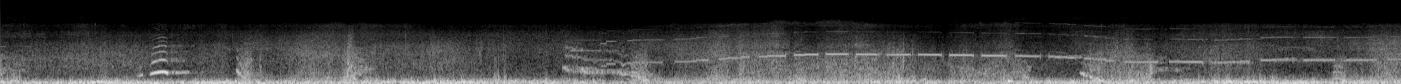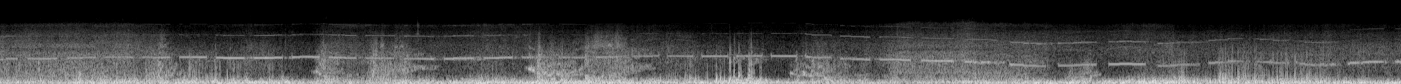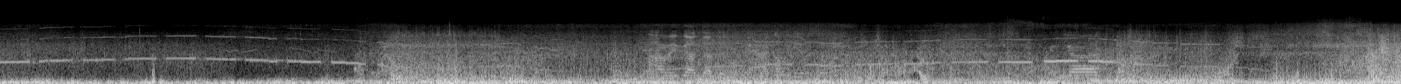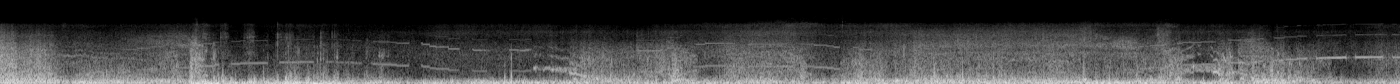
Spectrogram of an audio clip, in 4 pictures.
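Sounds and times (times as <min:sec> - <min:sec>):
wind rumble on microphone: 0:00.0 - 0:56.0
variometer electronic tone: 0:05.0 - 0:56.0.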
